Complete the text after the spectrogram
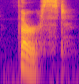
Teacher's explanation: we hear the er because the r is controlling that vowel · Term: er sound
